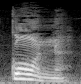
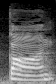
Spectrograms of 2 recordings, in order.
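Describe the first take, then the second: First: Con with a closed, rounded Spanish O; the correct, closed-O con. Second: Con with an open English O, like "con artist"; the wrong, open-O con; English-style con. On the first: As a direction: say con with a pure Spanish oh, like "cone" without the glide. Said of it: "No open O here". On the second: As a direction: say con with an open, American ah vowel. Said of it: "It is not con". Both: Shown as a demonstration.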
